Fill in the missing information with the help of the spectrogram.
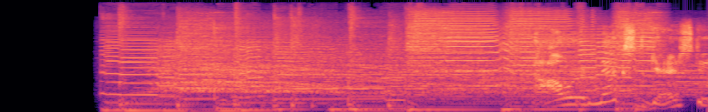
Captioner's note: upbeat jazz music; audience cheering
